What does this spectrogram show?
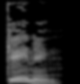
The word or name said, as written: gaining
